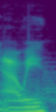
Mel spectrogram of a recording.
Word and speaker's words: Aoi: It's really funny listening to everyone pronounce Aoi's name because they go Aoi instead of just going Aoi, like a normal person.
